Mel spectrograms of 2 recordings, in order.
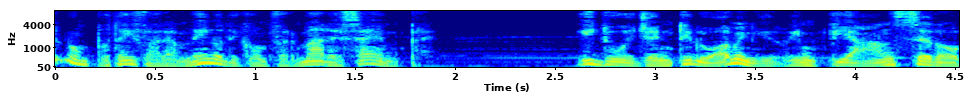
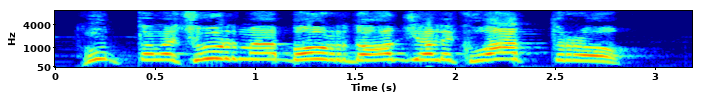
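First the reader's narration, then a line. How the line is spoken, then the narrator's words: Gentleman shouting after him. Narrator (Italian): gli gridò dietro il cavaliere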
